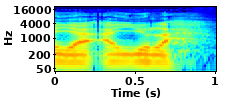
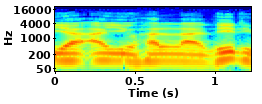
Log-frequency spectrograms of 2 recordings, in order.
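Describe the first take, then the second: First: The 'ha' sound is dropped entirely. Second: The 'ha' sound is clearly pronounced. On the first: The speaker calls it wrong. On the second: The speaker calls it right.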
